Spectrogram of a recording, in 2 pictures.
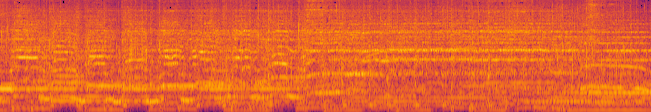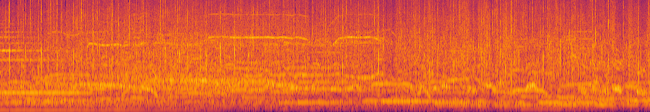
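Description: Live band playing an instrumental passage, with the crowd cheering and whooping over it. The driving rhythm gives way about halfway through to a held low bass note, and the low end drops away for the last few seconds.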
